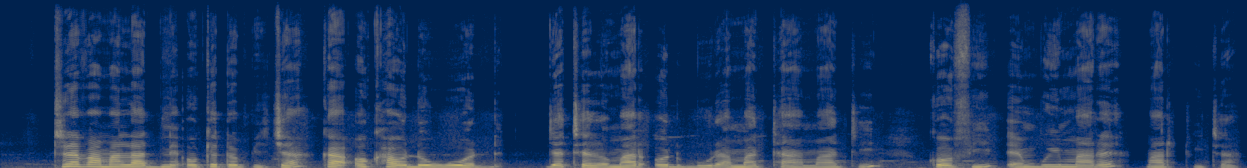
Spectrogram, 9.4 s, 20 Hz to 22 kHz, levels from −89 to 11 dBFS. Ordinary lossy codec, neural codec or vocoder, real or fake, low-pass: none; none; real; none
